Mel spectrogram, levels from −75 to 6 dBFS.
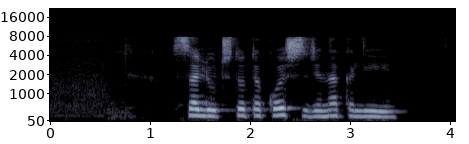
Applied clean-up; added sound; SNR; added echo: none; none; none; none.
